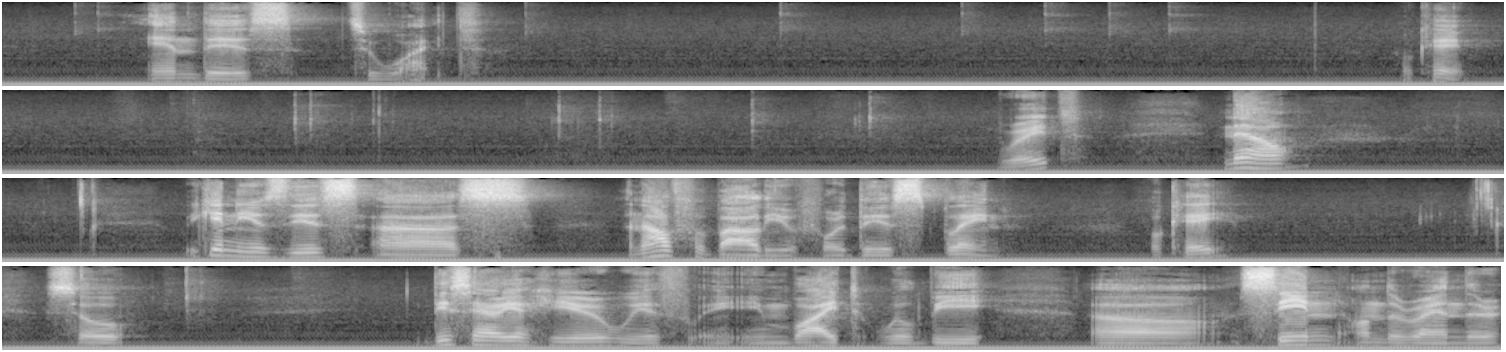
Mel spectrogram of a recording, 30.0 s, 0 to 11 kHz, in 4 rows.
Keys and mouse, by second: 0.4 click, 4.8 click, 9.0 F12, 11.3 Escape, 12.5 middle click, 15.7 middle click, 21.3 middle click, 23.5 F12.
